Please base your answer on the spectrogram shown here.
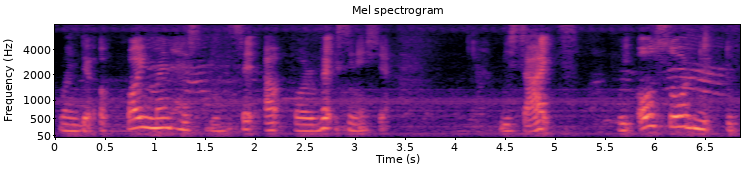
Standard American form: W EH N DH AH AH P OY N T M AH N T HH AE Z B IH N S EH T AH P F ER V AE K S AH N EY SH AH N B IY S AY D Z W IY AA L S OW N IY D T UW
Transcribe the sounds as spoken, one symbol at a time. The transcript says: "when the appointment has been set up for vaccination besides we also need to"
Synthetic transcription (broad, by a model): W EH N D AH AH P OY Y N M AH N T HH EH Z B IH N S EH T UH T F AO V AE K S AH N EY SH AH N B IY S AY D S W IY AA L S OW N IY D T UW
